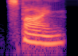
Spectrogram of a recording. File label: "spine", Indian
